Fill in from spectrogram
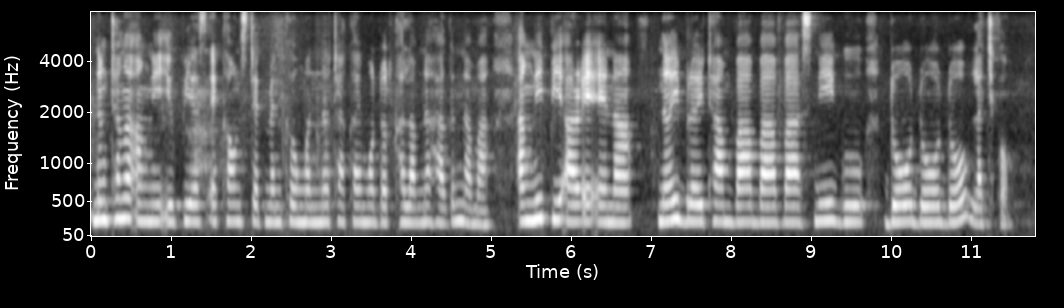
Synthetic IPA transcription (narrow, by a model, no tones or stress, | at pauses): nɯŋtʰaŋaʔaŋnijupiesekʰawntstetmenkʰɯwmɯnːɯtʰakʰajmɔdɔt̚kʰalamnɯɦaɡɯnːama | aŋnipiaɾeʔena | nəjbɾəjtʰambababasniɡudɔdɔdɔlajt͡ʃʰi̥kʰɔ̰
